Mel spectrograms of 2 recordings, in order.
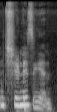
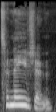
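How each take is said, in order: First: It is said with a British pronunciation. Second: It is said with an American pronunciation. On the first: "we're Tunisian" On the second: "but you call it Tunisian"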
